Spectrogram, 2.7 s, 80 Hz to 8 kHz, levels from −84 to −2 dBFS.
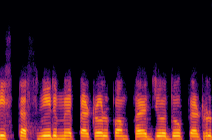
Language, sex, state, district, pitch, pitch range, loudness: Hindi, male, Bihar, Kishanganj, 165 Hz, 160-170 Hz, -18 LUFS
